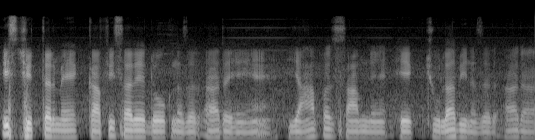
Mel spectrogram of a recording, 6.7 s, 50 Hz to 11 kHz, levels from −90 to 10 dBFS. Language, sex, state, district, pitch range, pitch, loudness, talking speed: Hindi, male, Chandigarh, Chandigarh, 95-110 Hz, 100 Hz, -22 LUFS, 170 wpm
